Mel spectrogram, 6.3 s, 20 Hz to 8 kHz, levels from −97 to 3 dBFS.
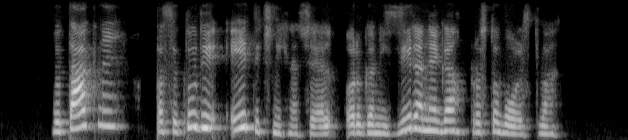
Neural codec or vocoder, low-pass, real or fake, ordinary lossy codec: none; 7.2 kHz; real; Opus, 16 kbps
